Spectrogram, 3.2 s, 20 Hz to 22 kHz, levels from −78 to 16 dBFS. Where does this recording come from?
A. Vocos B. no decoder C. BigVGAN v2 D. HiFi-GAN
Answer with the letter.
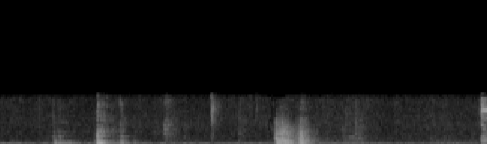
B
